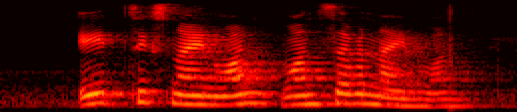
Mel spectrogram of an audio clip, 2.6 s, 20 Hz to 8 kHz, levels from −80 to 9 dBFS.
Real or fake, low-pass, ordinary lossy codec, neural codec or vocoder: real; 7.2 kHz; MP3, 64 kbps; none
